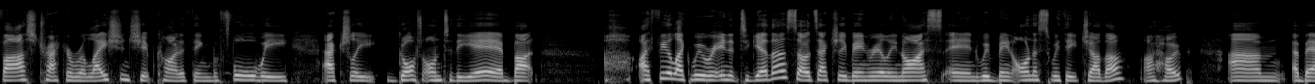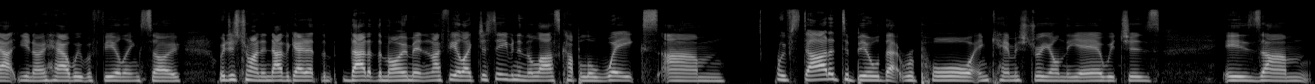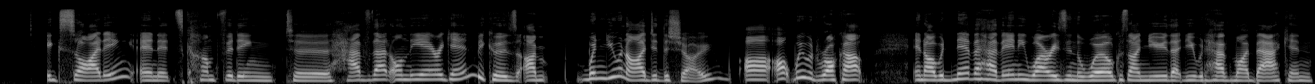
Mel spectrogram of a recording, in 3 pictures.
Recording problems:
none

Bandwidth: 13.5 kHz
